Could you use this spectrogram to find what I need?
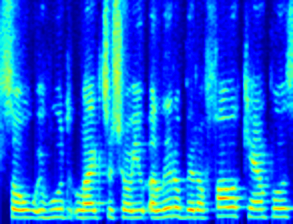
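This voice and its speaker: A woman talks at a moderate speed, keeping her intonation fairly level. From Brazil. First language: Portuguese. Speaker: design teacher. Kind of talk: online workshop presentation.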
